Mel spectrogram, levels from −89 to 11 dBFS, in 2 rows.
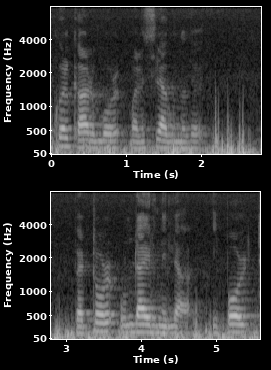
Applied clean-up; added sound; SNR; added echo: none; none; none; none.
